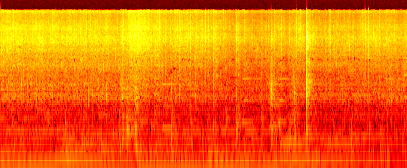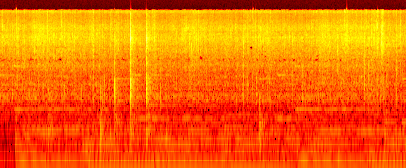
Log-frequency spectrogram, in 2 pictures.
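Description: Sardines, green chili peppers and onions simmering and sizzling in a little sauce in a nonstick wok, with a spatula stirring through them and knocking sharply against the pan a few times.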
